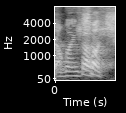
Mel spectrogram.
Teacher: Anguillians drop the R sound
